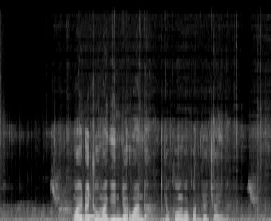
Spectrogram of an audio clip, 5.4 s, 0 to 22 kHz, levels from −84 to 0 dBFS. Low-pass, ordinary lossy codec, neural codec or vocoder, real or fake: none; none; none; real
